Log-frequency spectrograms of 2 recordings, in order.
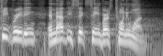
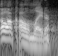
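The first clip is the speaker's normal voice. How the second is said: brushing it off; 7 semitones lower than usual. Retold or imitated. Churchgoer putting off a call, lazily dismissive. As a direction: shrug off the nudge, lazy and low. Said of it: "and we're like".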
